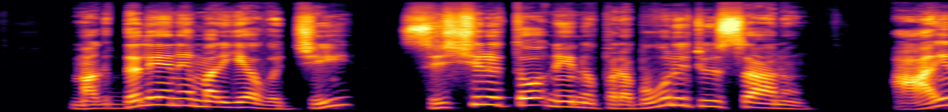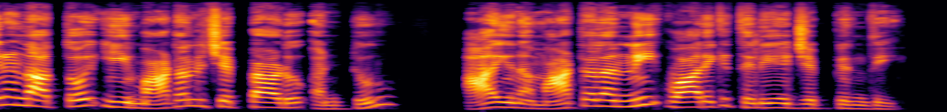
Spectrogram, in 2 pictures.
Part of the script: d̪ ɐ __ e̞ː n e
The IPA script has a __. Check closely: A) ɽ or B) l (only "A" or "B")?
B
